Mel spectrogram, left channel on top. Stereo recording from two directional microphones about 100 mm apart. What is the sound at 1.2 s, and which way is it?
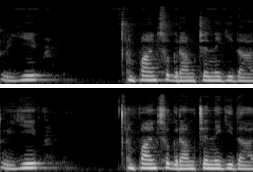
Speech, 30° right (ahead or behind).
